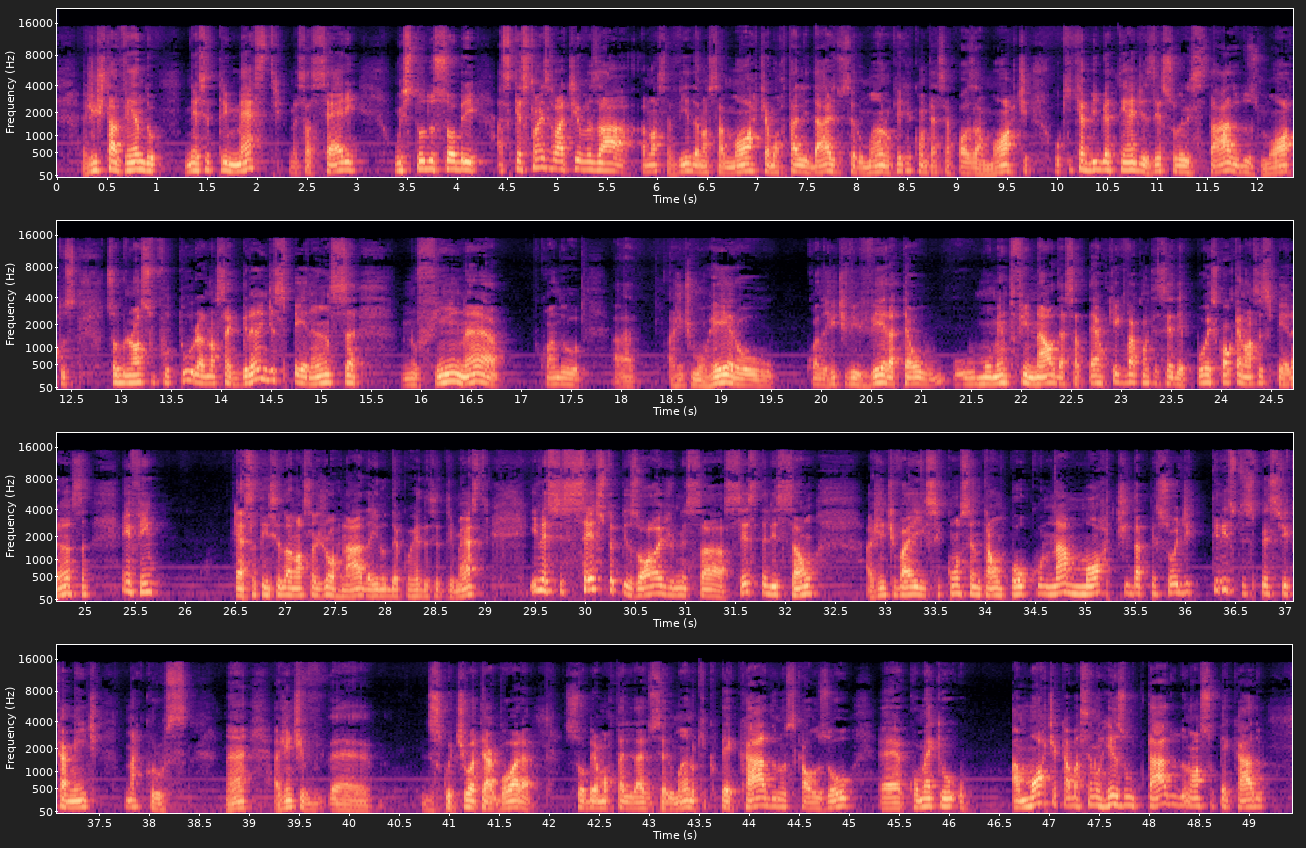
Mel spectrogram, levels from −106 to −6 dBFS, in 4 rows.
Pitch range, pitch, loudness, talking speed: 110-145 Hz, 125 Hz, -23 LUFS, 190 wpm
